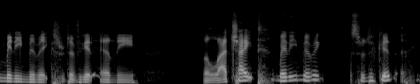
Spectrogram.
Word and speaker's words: Malachite: Also, they added back in the the Mundane Mini Mimic Certificate and the Malachite Mini Mimic Certificate. I think that's how you pronounce that. Malachite.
